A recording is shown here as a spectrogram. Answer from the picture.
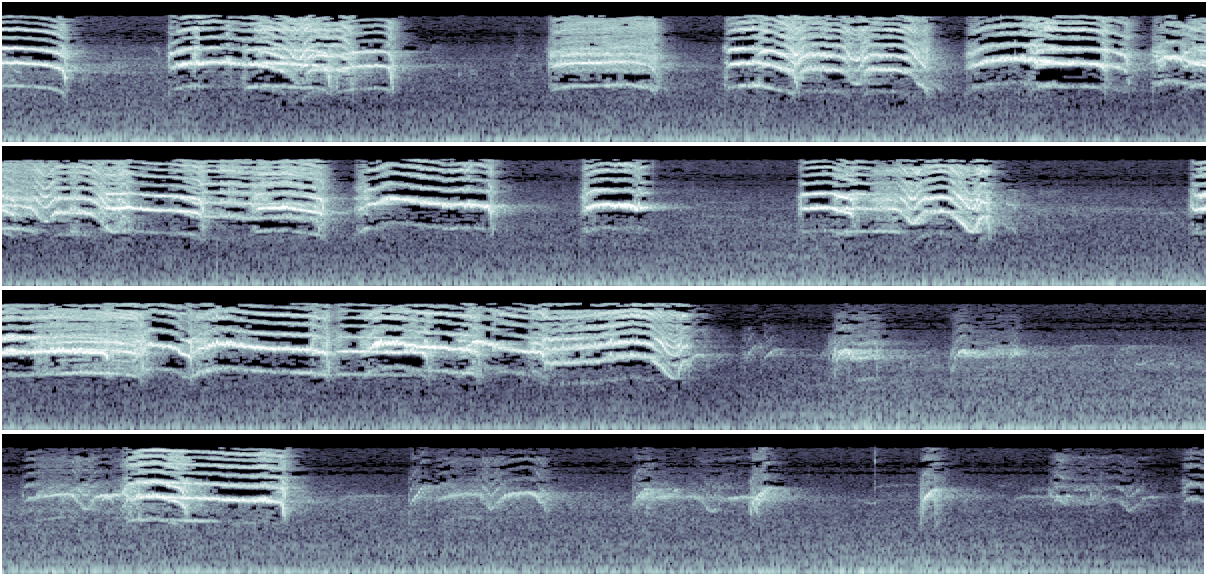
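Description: Brown-eared bulbul giving loud, high, shrill calls in rapid clusters of arching, falling notes. The calls grow fainter after about twenty seconds, with one more loud burst a few seconds later.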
